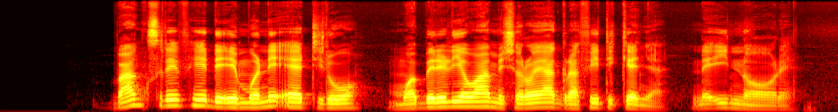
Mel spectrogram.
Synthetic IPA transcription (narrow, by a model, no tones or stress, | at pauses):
baŋksɾefhedeːmonɪʔɛtiɾwɔ | mwabeɾelijawamɪʃɔɾɔjaɡɾafitikɛɲa̰ | nɛinɔːɾɛ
